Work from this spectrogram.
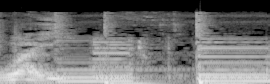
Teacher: lumalapit o dumidiin sa matigas na bahagi ng ngalangala ng ibabaw ng punong dila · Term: palatal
